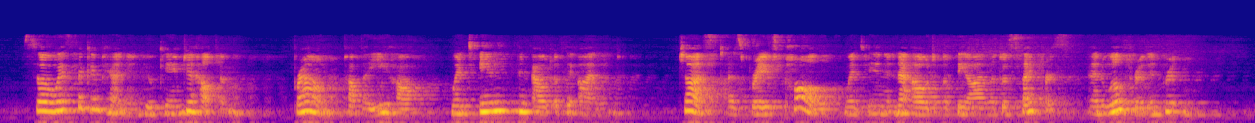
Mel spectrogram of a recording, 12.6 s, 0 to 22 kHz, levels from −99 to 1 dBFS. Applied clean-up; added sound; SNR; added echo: none; none; none; reverberation time 0.9 s.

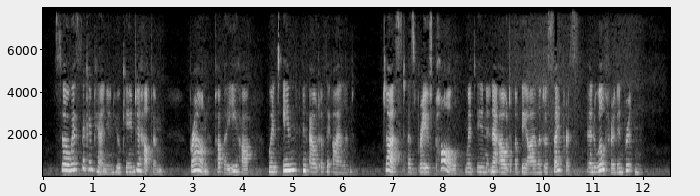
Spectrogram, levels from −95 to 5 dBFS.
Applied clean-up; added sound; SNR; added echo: none; none; none; none.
